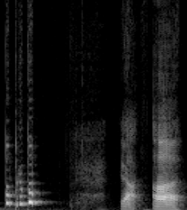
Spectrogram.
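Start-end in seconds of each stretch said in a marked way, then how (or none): 0.1-0.5 high electronic boops and beeps; computer beeps. Pretend. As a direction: beep like a talking machine. Computer beeping.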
